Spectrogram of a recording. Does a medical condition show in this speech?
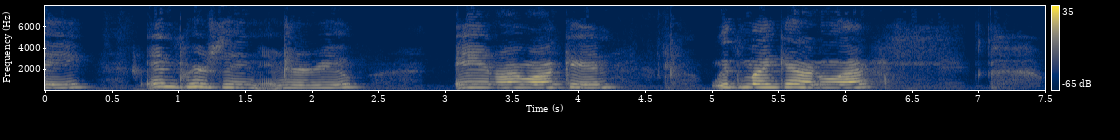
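Yes: cerebral palsy; physical disability.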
